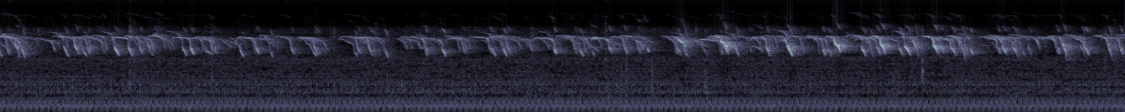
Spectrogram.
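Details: Newly hatched baby chicks on day one, many peeping at once: thin high cheeps sliding downward, rapid and overlapping, growing a little louder after the midpoint, with a quiet hum behind.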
